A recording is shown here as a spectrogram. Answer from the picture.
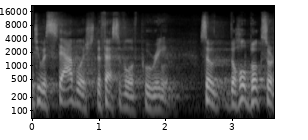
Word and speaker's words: Purim: Purim is sometimes how it is pronounced.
